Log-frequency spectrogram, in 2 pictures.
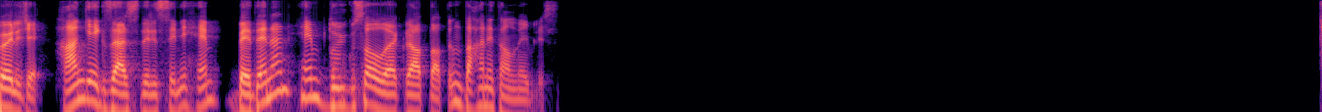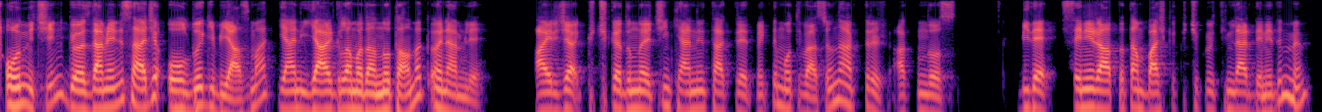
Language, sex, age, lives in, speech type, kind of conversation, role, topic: Turkish, male, 35-39, Greece, read, expert-assistant, expert, Vücudumun stres anında verdiği tepkileri anlamak bana nasıl yardımcı olur?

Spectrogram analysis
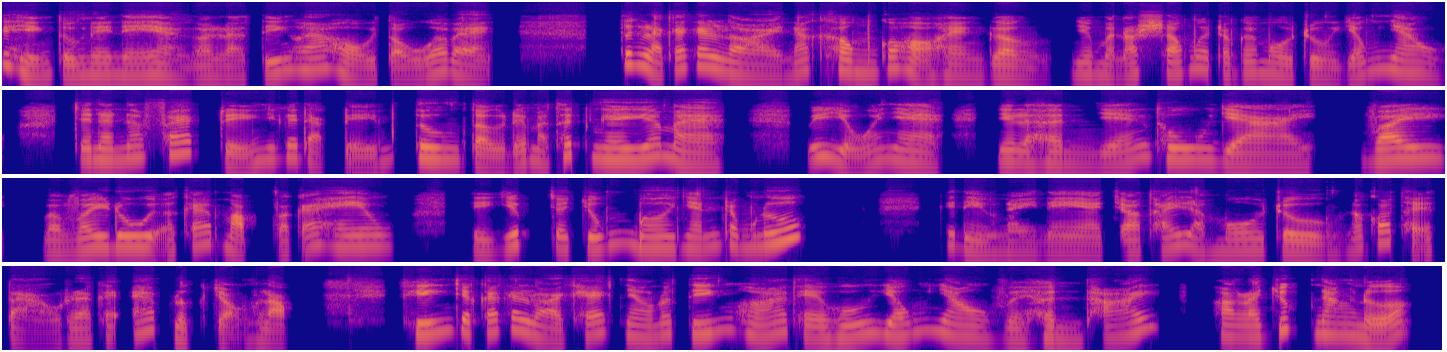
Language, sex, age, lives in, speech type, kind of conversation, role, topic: Vietnamese, female, 40-44, Vietnam, read, expert-assistant, expert, Tiến hóa và các đặc điểm thích nghi của động vật thay đổi như thế nào theo môi trường?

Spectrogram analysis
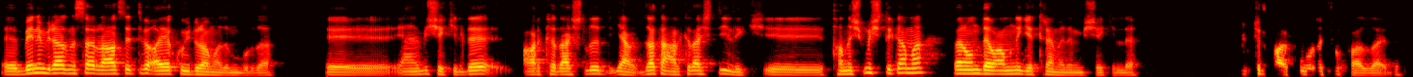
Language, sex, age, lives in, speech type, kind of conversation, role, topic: Turkish, male, 25-29, Bulgaria, conversation, podcast, guest, Yolda yeni arkadaşlar edinmek için hangi yöntemleri kullanıyorsun?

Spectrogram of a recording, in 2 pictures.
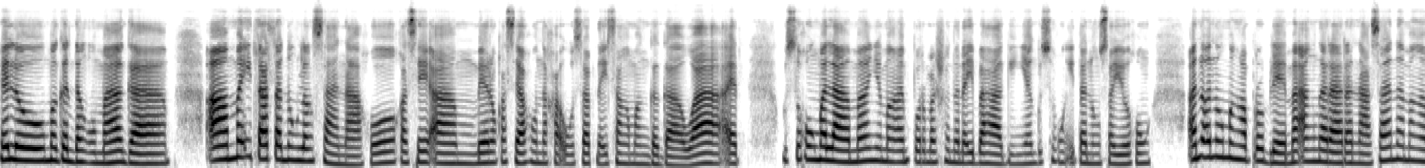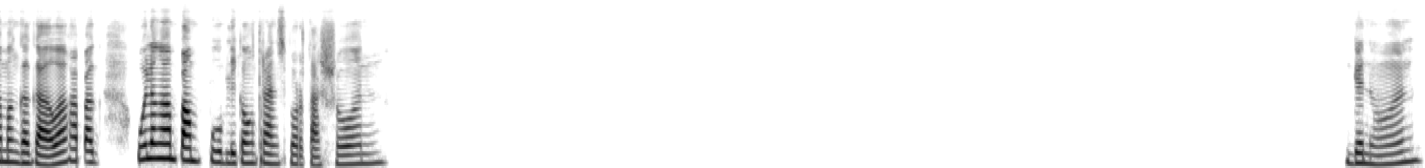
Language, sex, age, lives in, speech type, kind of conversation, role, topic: Filipino, female, 40-44, Philippines, read, expert-assistant, asker, Ano ang epekto ng kakulangan ng pampublikong transportasyon sa mga manggagawa?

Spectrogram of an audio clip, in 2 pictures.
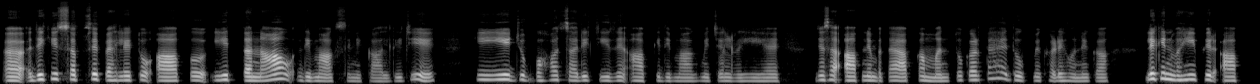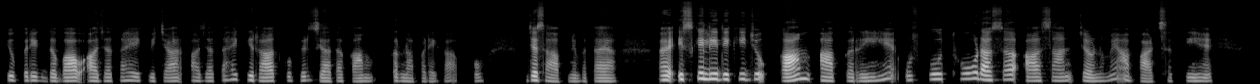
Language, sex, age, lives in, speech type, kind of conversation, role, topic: Hindi, female, 50-54, India, conversation, advice, advisor, सुबह उठने के बाद कुछ भी करने का मन नहीं करता, तो मैं प्रभावी सुबह की दिनचर्या कैसे बना सकता/सकती हूँ?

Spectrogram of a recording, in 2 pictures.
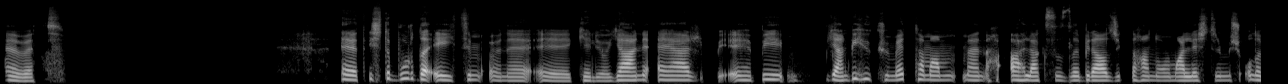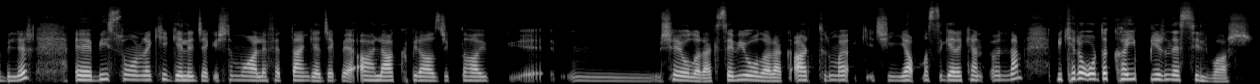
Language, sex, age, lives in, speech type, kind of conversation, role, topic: Turkish, female, 30-34, Germany, conversation, podcast, guest, Bir toplumun en önemli değeri sence nedir?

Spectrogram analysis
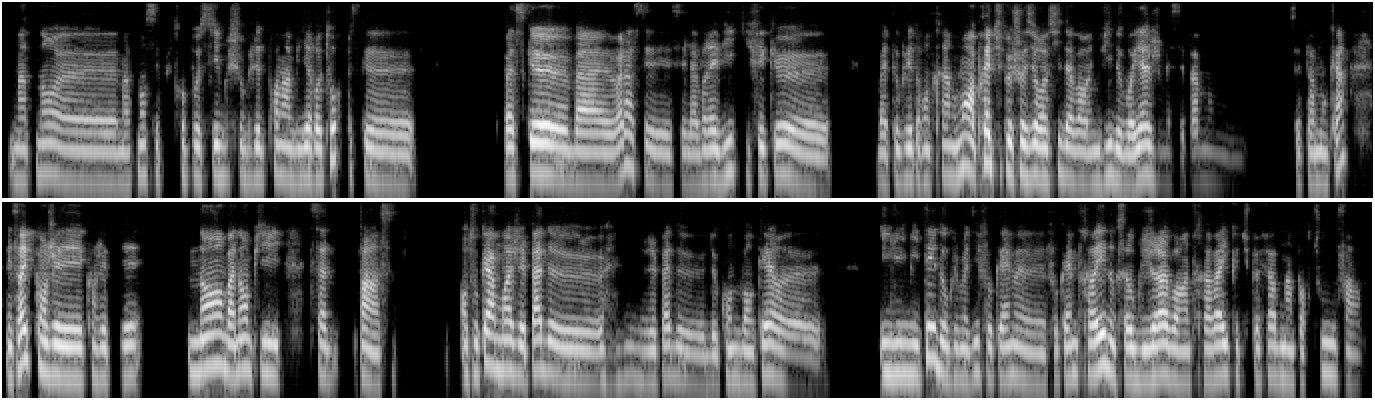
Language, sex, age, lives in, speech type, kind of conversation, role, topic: French, female, 35-39, France, conversation, unstructured, none, Qu’est-ce qui rend un voyage vraiment spécial pour toi ?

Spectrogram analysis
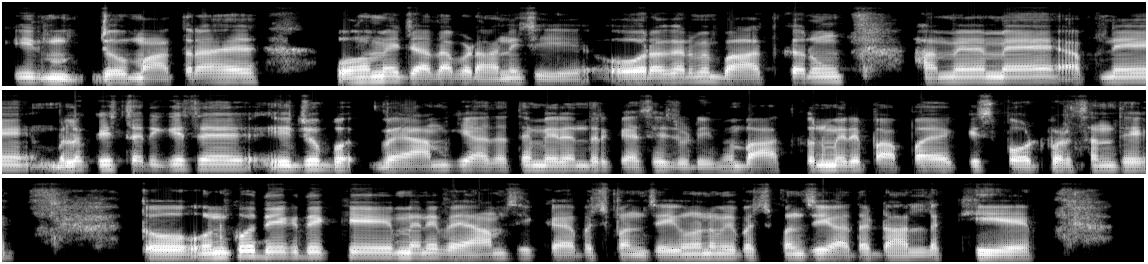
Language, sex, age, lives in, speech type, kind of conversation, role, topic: Hindi, male, 25-29, India, conversation, unstructured, none, आपको रोज़ाना व्यायाम क्यों करना चाहिए?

